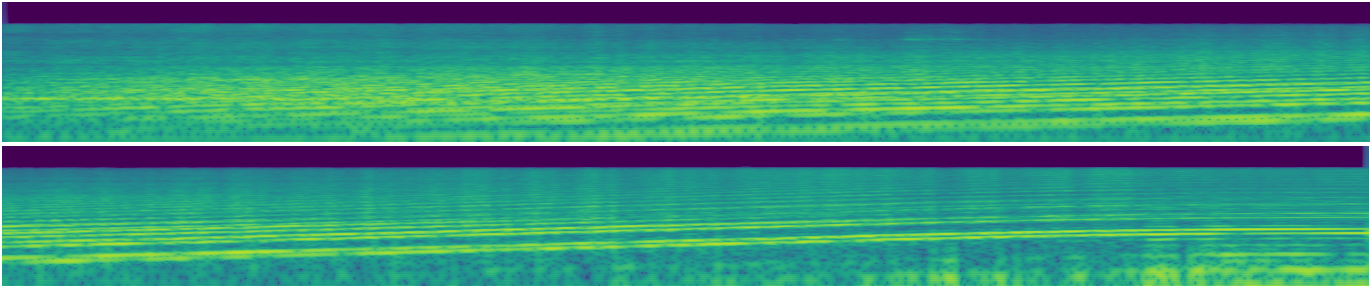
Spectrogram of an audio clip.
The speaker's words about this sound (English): Sonically, air raid sirens aren't as grumbly as the Brahm, it's true, but they do get close while they're spinning up.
